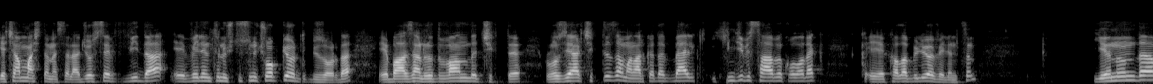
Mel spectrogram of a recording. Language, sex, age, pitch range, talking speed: Turkish, male, 20-39, 130-160 Hz, 155 wpm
